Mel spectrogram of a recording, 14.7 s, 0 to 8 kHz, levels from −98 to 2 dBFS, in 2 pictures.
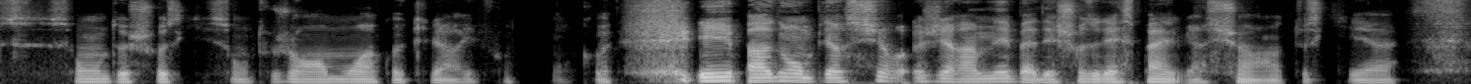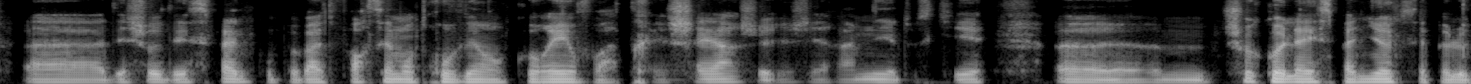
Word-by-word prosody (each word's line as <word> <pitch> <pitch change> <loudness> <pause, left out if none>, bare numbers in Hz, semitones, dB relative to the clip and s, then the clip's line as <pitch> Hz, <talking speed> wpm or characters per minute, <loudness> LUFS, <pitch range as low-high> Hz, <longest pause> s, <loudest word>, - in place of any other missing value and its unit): ce - - -7
sont 95 - -2
2 95 0 +1
choses 95 0 -2
qui - - -33
sont 85 0 -8
toujours 95 -1 -4
en 90 - +1
moi 95 0 0
quoi 85 - -4
qu'il 90 - -7
arrive, 85 +3 -7
quoi, - - -21 0.2
donc - - -27
ouais - - -4 0.4
et 130 +2 +10
pardon, 125 0 +6
bien 115 0 +2
sûr, 135 +2 +1
j'ai 110 0 +1
ramené, 100 +2 +2
bah, 85 - +3
des 90 - +1
choses 95 +3 0
de 95 - +4
l'Espagne, 95 0 +3
bien 80 +2 -7
sûr, 90 +1 -1
hein, 80 -1 -4
tout - - -12
ce - - -8
qui 85 - -9
est, 85 - -3
heu 85 -1 -5 0.6
heu, 90 -1 -4
des 90 - -6
choses 90 0 -2
d'Espagne 90 +2 -1
qu'on 85 - -11
peut - - -8
pas 90 -1 +1
t 85 - -22
forcément 90 0 0
trouver 90 +2 0
en 85 -1 -1
Corée, 95 0 +2
voire 85 - -7
très 85 - -10
chères. 95 +3 0
J'ai - - -6
j'ai 90 -1 -16
ramené 90 +1 -5
tout - - -29
ce - - -17
qui 90 - -6
est, 90 0 -4 0.4
hem, 85 -2 -2
chocolat 100 -1 +4
espagnol 95 +1 +2
qui - - -15
s'appelle 85 - -3
le 85 - +2
90 Hz, 255 wpm, -30 LUFS, 85-95 Hz, 0.6 s, et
